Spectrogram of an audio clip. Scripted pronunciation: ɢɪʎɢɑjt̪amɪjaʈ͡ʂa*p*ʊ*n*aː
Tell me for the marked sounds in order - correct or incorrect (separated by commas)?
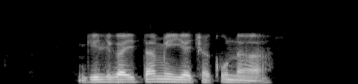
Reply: incorrect, correct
